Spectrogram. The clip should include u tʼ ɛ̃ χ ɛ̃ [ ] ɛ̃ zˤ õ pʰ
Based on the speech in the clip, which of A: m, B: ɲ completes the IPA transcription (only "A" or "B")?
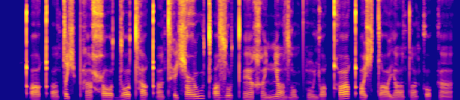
B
